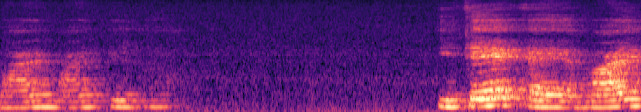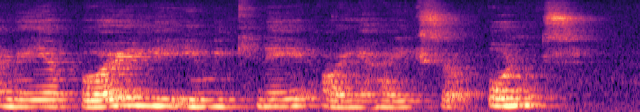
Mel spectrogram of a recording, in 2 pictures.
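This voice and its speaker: Fairly slow, flat, monotone speech from a woman at a fairly high pitch, with noticeable background noise and audible room echo. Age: 70s. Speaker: patient giving testimonial. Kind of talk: testimony.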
